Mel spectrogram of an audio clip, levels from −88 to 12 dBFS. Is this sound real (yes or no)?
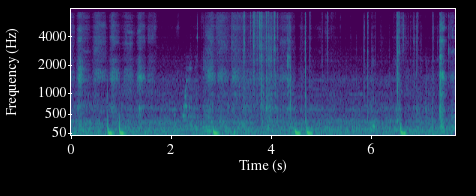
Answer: no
